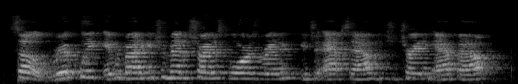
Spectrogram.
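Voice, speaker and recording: In a Southern US accent, a woman speaks at a fairly quick pace with a high, raised, projected voice. Her tone is animated, and there is audible room echo. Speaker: trading educator. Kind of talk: live-stream tutorial. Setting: live stream.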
